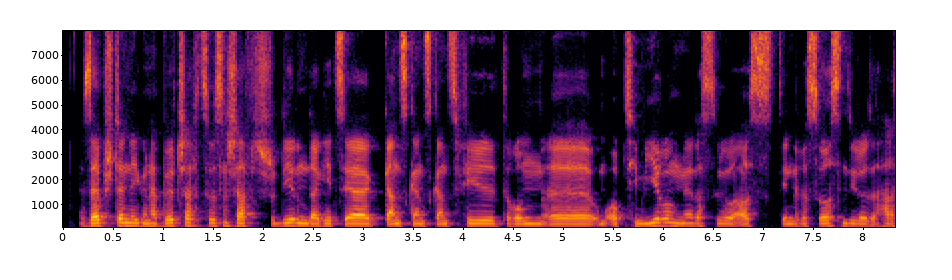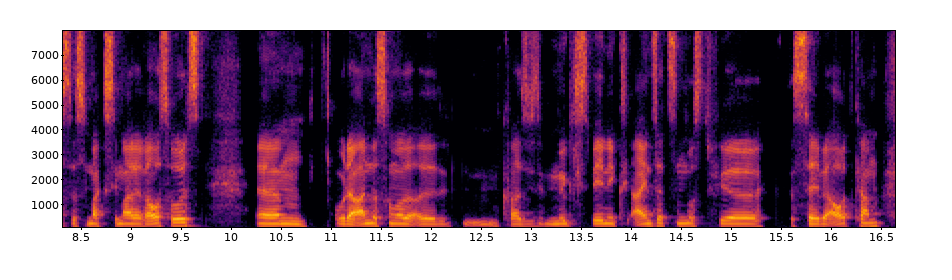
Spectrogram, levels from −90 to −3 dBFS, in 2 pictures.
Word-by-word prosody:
selbstständig 130 +2 +3
und 125 0 -3
habe 120 +1 -6
Wirtschaftswissenschaft 130 -1 0
studiert 130 +3 -2
und 125 -2 -1
da 115 - +2
geht's 120 0 -1
ja 115 -1 +5
ganz, 115 +1 +1
ganz, 115 0 -1
ganz 115 0 -2
viel 120 -1 -2
drum 115 -1 -4
äh, 110 +1 0
um - - -8
Optimierung, 130 +3 -3
ne, 120 0 -5
dass 120 0 -2
du 120 -2 -4
aus - - +2
den 115 0 -8
Ressourcen, 120 +2 0
die 125 - -7
du 115 -1 -5
hast, 120 0 -1
das 120 0 +2
Maximale 115 -1 +2
rausholst. 140 +5 +4 0.5
Ähm, 115 -2 +1 0.3
oder 115 -1 +4
andersrum 120 0 +2
äh, 115 -1 +1
äh, - - -17
hm, 100 +7 -13
quasi 110 0 -6
so 115 0 -11
möglichst 115 +1 -2
wenig 120 -1 -2
einsetzen 120 0 -1
musst 120 0 -3
für 115 -2 0 0.3
dasselbe 115 -1 +4
Outcome. 130 +2 -1
120 Hz, 160 wpm, -23 LUFS, 115-125 Hz, 0.5 s, ja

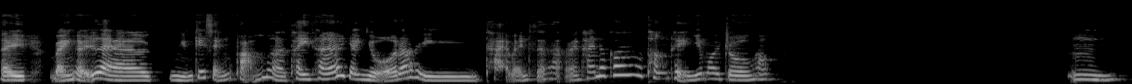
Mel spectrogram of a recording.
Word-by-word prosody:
Thì 195 0 +6 0.2
bạn 210 +1 +3
nghĩ - - +3
là 200 -8 +6 0.3
những 195 -1 -1
cái 305 - -1
sản 310 - -4
phẩm - - -2
mà 190 - -1
thay 235 -3 +1
thế 265 +9 +4
cho - - +1
nhựa 190 -3 +2
đó, 275 +3 +3
thì 180 -1 +1 0.3
thà - - -4
bạn 200 - -4
sẽ 215 - -8
thà 265 0 -9
bạn 205 - -5
thấy 285 - -3
nó 395 - +2
có 435 - +2 0.3
thân 275 -3 -6
thiện 200 -9 -1
với 230 - -1
môi 260 -1 -4
trường 205 -3 -1
hông? 235 -1 -8 2.9
Ừm. 225 - -3
225 Hz, 160 wpm, -29 LUFS, 200-265 Hz, 2.9 s, Thì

